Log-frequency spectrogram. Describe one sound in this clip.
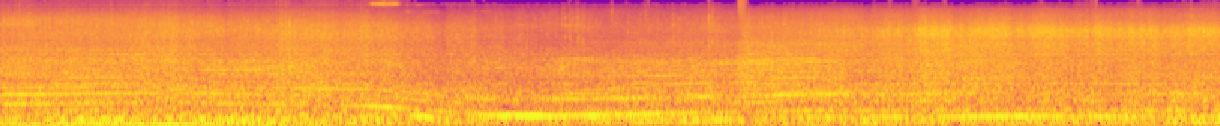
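A car engine roars loudly up close, its pitch rising and falling.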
